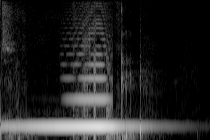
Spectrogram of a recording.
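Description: Microphone feedback from the PA: a single steady pitched tone that swells for about a second and then fades out.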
